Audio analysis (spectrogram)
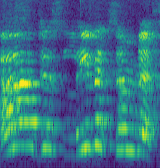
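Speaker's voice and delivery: high, far-off, distant shout. Voicing a character shouting from the stables: Adriel shouting from afar. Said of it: "you hear Adriel shout from the stables".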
